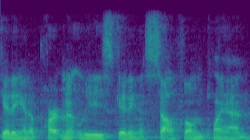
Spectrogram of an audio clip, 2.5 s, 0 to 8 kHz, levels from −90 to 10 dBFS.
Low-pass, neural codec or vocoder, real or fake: 7.2 kHz; vocoder, 44.1 kHz, 128 mel bands, Pupu-Vocoder; fake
